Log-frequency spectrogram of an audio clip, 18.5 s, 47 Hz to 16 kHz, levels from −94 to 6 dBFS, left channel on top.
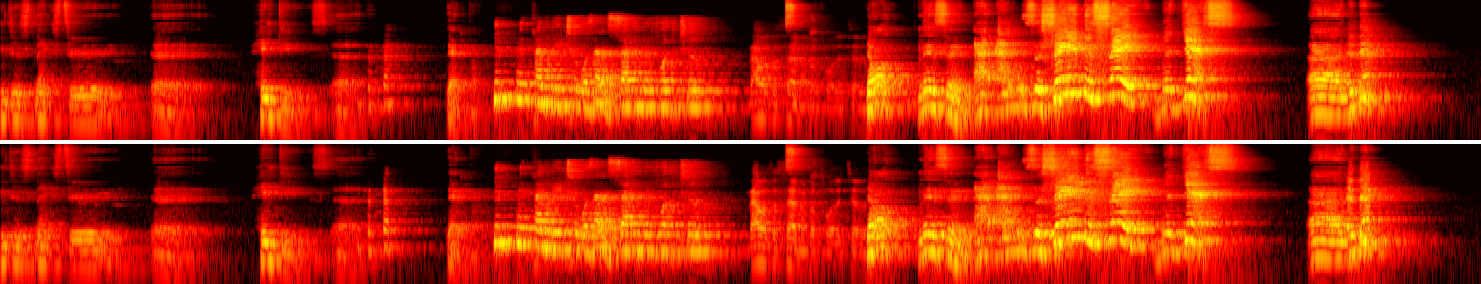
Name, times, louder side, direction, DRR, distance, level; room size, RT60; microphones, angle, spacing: voice 1, 0.0-1.4 1.9-2.3 3.2-3.7 4.1-4.5 5.6-6.0 9.8-9.9 10.8-11.1 11.5-15.4 16.3-17.1, left 3 dB, 45° left, 3 dB, 0.7 m, -26 dB
voice 2, 6.2-8.8 12.5-12.6, equal, 15° left, -5 dB, 2.2 m, -31 dB
voice 3, 9.3-10.8 16.8-17.1, right 5 dB, 65° right, 7 dB, 0.6 m, -36 dB
12.5 x 5.8 x 2.9 m, 1.2 s
head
